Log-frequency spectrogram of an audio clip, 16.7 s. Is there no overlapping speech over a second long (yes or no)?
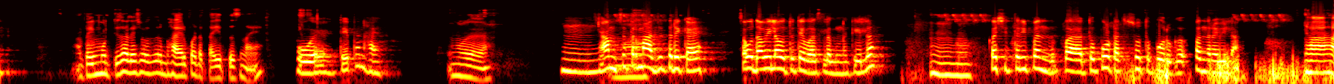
yes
